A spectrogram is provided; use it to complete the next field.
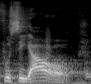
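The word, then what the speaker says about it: φυσιόω: up, which actually comes from a Greek word pronounced phusiao, which literally means to inflate with air, which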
